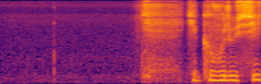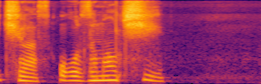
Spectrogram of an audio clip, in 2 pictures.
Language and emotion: Russian, angry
